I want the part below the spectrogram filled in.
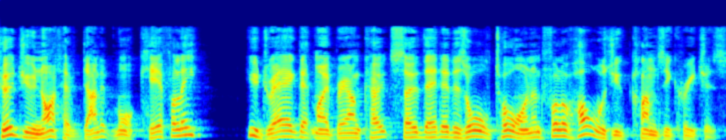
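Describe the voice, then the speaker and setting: A man's shrill, put-on character voice at a medium pitch and a moderate pace. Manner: angry, scolding.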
